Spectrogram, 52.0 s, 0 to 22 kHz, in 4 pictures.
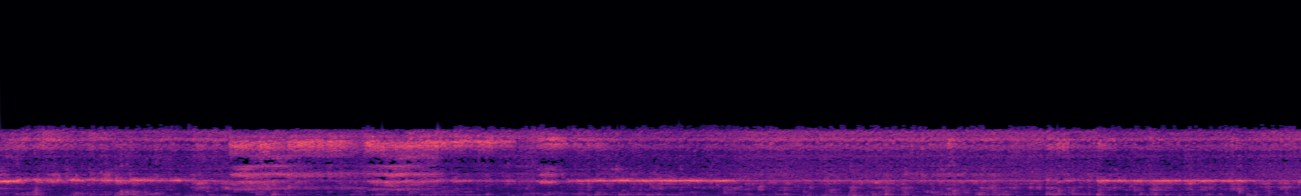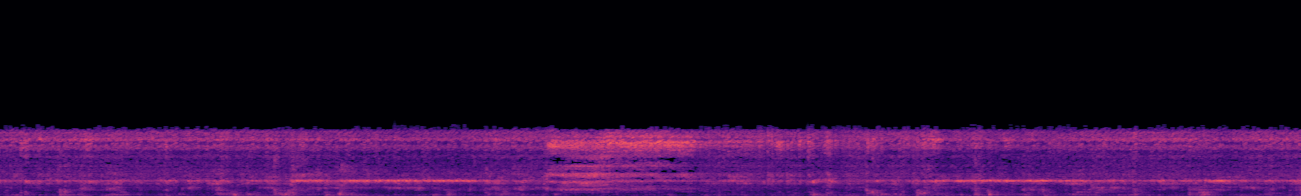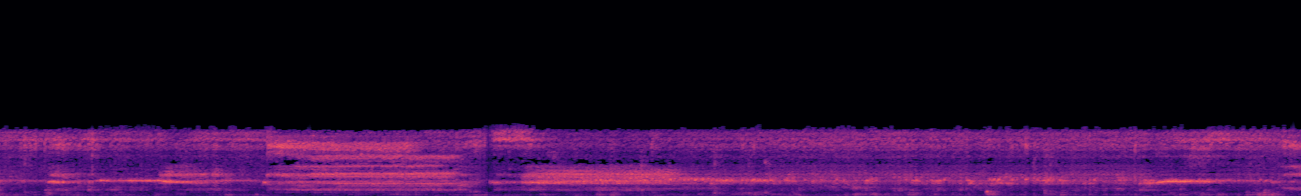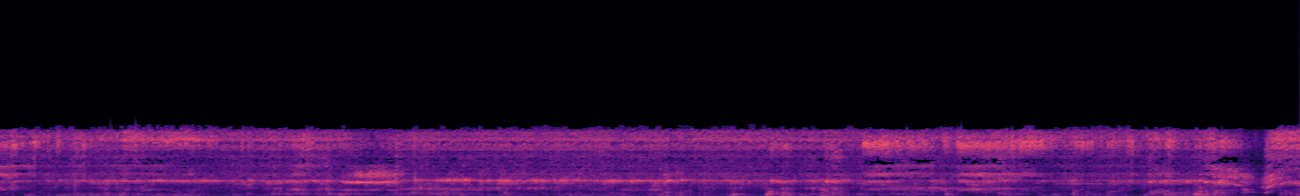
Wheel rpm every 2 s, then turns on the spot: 230, 230, 230, 230, 230, 230, 230, 230, 230, 230, 230, 230, 230, 230, 220, 210, 210, 210, 220, 230, 230, 230, 230, 230, 230, 190.
none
